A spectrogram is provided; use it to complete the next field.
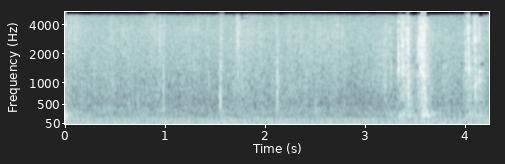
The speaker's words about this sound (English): Around 7 o'clock, there was a knock at my door.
